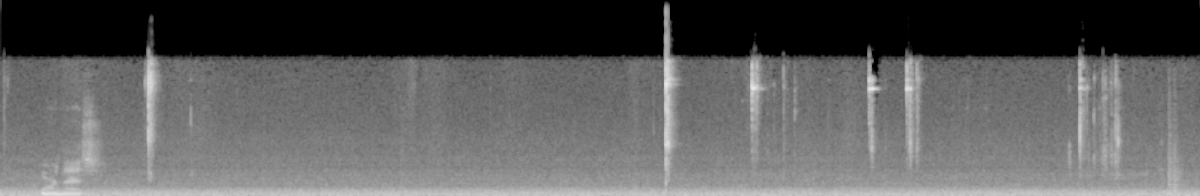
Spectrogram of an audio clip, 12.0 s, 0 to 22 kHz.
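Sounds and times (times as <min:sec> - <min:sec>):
steady fan-like hum: 0:00.0 - 0:12.0
metal hand tools clinking: 0:10.7 - 0:11.2.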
